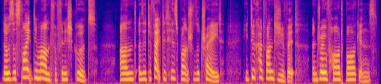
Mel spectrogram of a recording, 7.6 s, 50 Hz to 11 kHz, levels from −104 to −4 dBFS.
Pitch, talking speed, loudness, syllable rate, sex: 245 Hz, 205 wpm, -19 LUFS, 6.0 syllables/s, female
